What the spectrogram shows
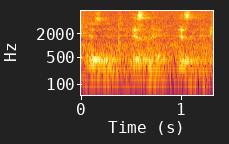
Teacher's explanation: Estuary English, well, has certainly a glottal stop [ʔ] as a possibility for the final [t] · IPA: [ˈɪzən ɪʔ]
